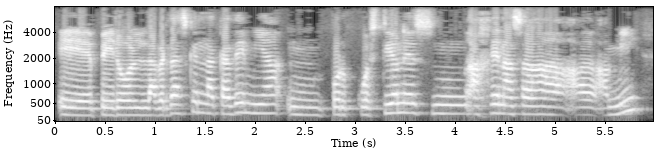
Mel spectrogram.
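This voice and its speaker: A woman from Spain with a Spanish accent, speaking as an interview guest in a thoughtful, hesitant way. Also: mid-range voice. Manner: thoughtful, hesitant, many pauses and fillers. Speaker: guest, English academy founder. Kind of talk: casual interview chat.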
